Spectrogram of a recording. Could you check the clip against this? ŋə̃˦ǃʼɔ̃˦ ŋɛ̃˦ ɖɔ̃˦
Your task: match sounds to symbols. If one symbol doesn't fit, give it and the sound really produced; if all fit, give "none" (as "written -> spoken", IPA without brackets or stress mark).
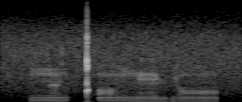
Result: none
